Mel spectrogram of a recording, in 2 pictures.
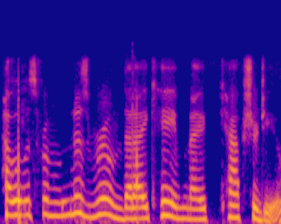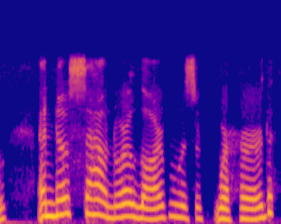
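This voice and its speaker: A woman's voice: medium pitch, a little slow, dark tone, lightly acted. A woman playing a sly, wistful changeling queen villain in a fan fiction reading. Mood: smug, taunting. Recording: muffled, roomy home recording.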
